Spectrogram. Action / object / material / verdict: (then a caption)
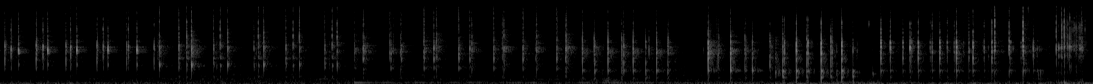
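tap / plastic squishy ice cream toy with soft top and hard cone base / plastic / none. Long nails tap and scratch rapidly on a plastic squishy ice cream toy, a purple glittery soft-topped toy on a blue plastic cone base, held close. Dense, crisp, bright clicks centered around 2.2 kHz die away almost instantly, with a faint low hum underneath from about the midpoint.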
